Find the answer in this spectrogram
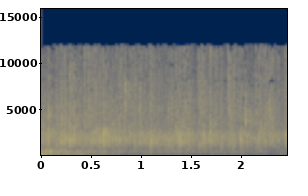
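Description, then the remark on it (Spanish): An audience applauds loudly and steadily for God, a dense wash of many hands clapping with no pauses for the whole stretch. “Dar un aplauso fuerte a Él, porque la verdad, Dios oye mi oración.”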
